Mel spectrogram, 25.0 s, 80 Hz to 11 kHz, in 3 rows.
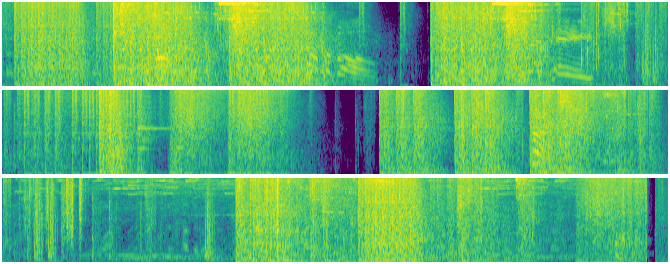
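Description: AK-47 fire in a Free Fire style battle-royale match: dense, loud bursts of automatic gunfire with rapid shots and impacts, broken by brief pauses, with occasional voices mixed in.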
